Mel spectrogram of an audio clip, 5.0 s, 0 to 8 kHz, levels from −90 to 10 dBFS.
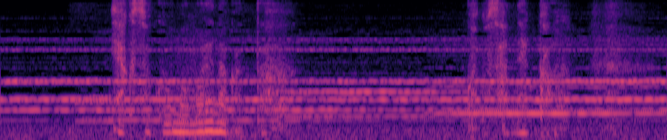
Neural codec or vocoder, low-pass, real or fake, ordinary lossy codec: none; none; real; none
